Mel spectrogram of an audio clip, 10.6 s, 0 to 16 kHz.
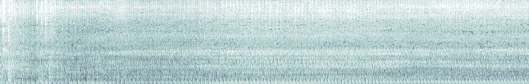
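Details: Champion G390HK single-cylinder engine, first start after overhaul with crankshaft, connecting rod and piston rings replaced: starts and settles into a smooth, even beat about three and a half pulses a second; running normally.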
